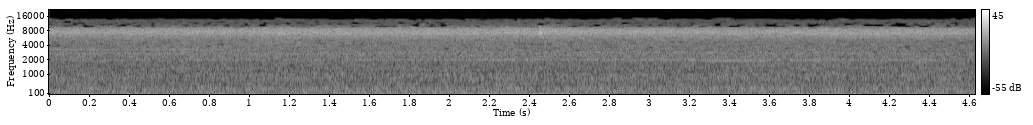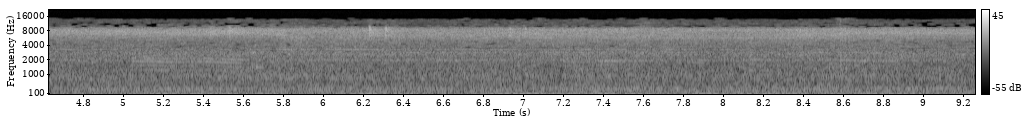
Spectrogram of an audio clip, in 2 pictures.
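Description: Alexander Dennis Dart single-deck bus on the move, heard from inside its cabin: a steady engine drone with road noise.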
